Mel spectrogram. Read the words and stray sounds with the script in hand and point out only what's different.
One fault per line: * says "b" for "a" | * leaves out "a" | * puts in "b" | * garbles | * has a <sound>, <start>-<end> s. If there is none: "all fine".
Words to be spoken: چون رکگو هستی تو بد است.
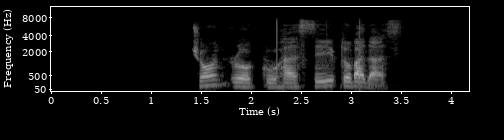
all fine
